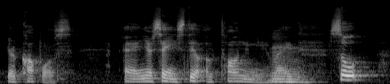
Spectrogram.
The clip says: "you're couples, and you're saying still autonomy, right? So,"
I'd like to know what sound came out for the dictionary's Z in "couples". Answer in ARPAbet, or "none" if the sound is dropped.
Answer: S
